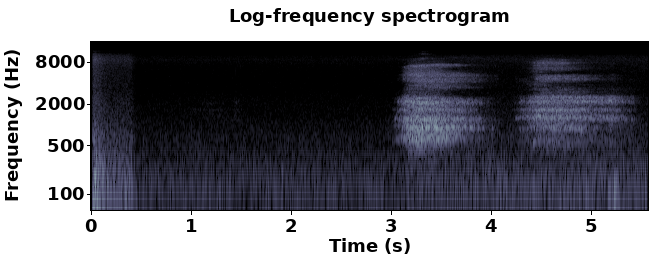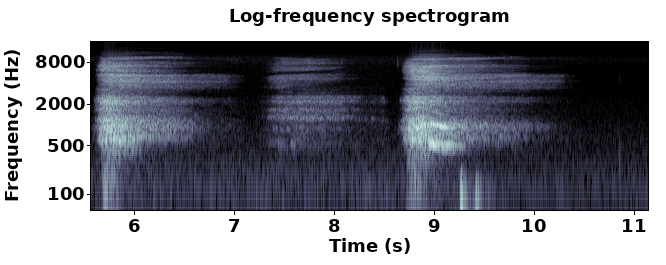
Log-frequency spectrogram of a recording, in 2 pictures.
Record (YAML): exhalation_length: 11.1 s
exhalation_amplitude: 18907
exhalation_signal_mean_std_ratio: 0.34
survey_phase: beta (2021-08-13 to 2022-03-07)
age: 65+
gender: Male
wearing_mask: 'No'
symptom_cough_any: true
symptom_runny_or_blocked_nose: true
symptom_headache: true
smoker_status: Ex-smoker
respiratory_condition_asthma: false
respiratory_condition_other: false
recruitment_source: Test and Trace
submission_delay: 1 day
covid_test_result: Positive
covid_test_method: LFT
